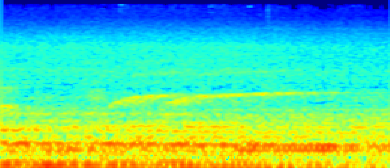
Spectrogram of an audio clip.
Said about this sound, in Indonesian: Oh motor gede biasa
